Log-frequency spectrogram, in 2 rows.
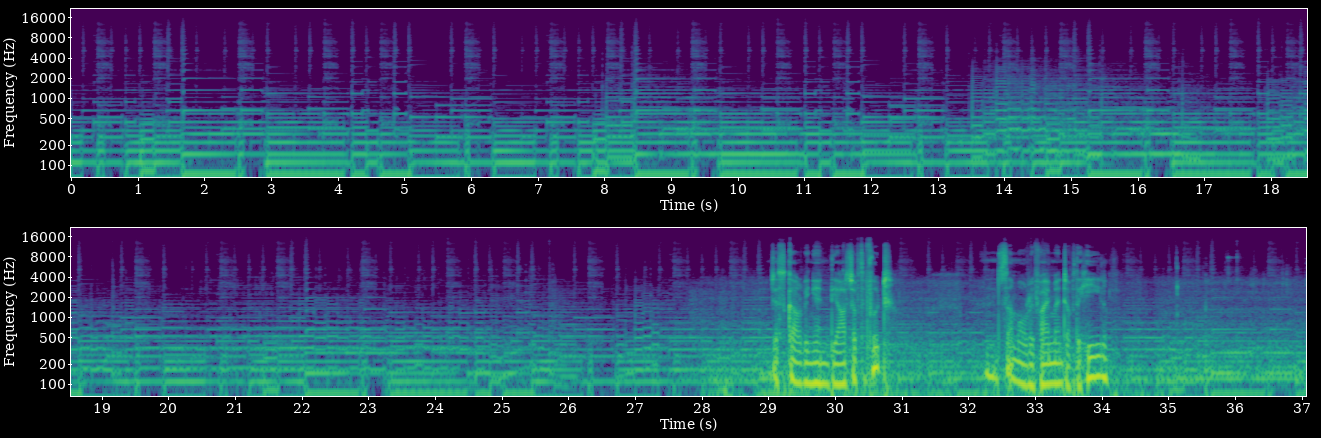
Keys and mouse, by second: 1.1 right click, 2.7 right click, 4.9 right click, 5.5 right click, 5.9 right click, 6.9 right click, 8.8 right click, 9.8 right click, 10.6 right click, 11.1 right click, 13.0 right click, 13.6 right click, 14.1 right click, 15.2 right click, 17.4 right click, 18.5 right click, 20.5 right click, 21.5 right click, 23.7 right click, 24.9 right click, 25.4 right click, 27.0 right click, 27.6 right click, 29.9 right click, 32.5 right click, 33.8 right click, 35.1 right click, 36.3 right click.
